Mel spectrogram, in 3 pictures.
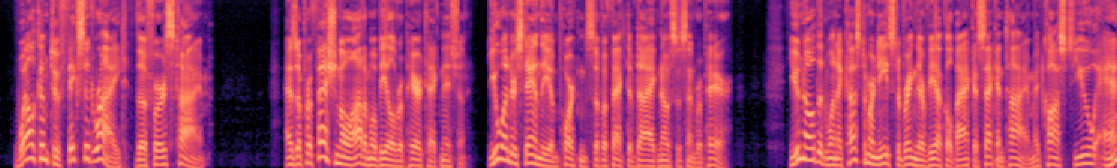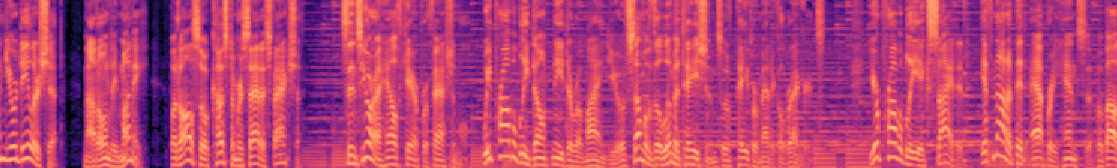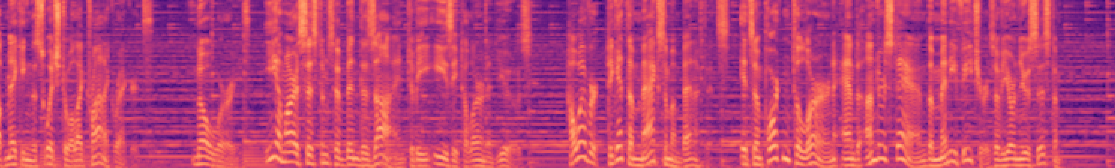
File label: Instructional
